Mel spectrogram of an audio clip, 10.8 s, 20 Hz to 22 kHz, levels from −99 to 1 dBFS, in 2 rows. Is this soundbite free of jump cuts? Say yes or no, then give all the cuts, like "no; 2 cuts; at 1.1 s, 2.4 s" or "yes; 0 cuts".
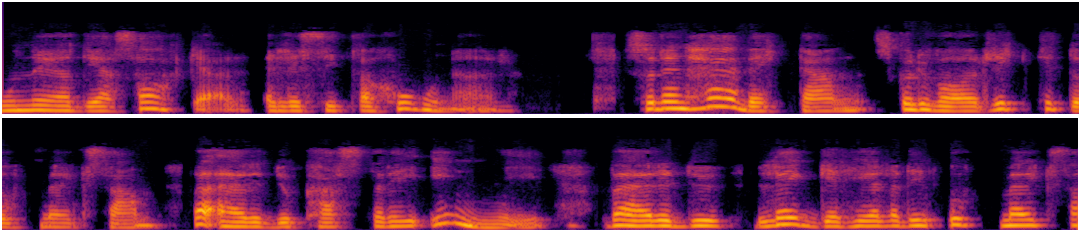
no; 4 cuts; at 1.3 s, 3.1 s, 6.3 s, 9.1 s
